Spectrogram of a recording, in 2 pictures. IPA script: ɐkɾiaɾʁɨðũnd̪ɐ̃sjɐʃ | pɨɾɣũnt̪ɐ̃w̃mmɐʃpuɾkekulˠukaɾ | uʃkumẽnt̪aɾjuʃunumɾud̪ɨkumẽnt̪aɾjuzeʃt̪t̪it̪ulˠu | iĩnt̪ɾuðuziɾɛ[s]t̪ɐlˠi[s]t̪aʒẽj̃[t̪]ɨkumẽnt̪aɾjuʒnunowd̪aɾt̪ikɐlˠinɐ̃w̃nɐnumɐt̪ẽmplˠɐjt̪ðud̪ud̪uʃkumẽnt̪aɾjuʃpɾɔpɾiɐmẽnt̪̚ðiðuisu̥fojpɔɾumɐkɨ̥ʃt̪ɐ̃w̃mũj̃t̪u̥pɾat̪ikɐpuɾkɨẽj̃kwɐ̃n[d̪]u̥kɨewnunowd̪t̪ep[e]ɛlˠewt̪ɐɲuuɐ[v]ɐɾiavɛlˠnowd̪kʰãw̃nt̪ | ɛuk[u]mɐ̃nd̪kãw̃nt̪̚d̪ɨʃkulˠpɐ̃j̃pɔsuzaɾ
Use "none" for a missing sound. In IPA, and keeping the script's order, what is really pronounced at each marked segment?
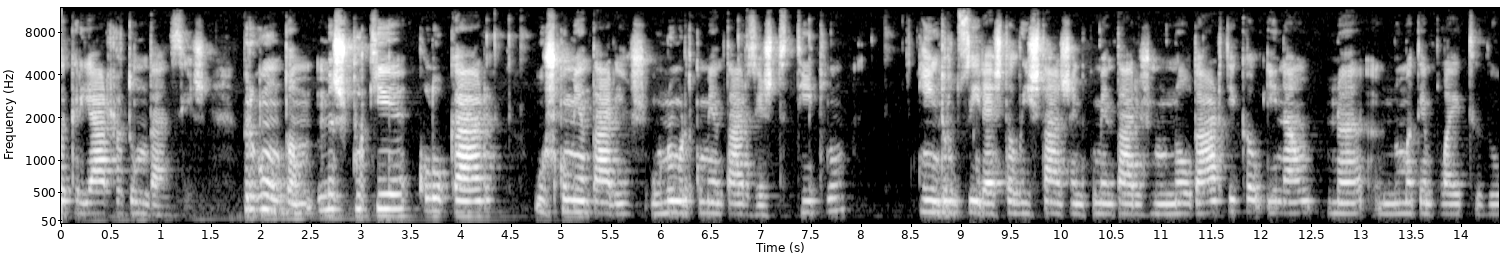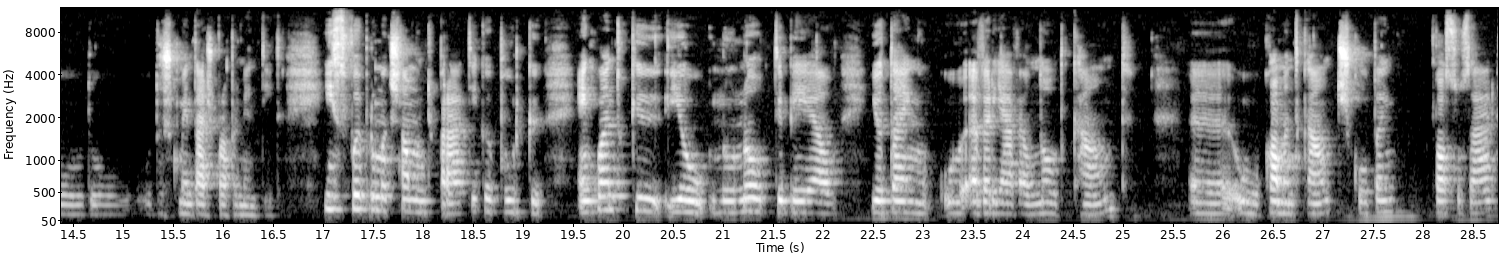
ʃ, ʃ, d̪, t̪, e, v, ɔ

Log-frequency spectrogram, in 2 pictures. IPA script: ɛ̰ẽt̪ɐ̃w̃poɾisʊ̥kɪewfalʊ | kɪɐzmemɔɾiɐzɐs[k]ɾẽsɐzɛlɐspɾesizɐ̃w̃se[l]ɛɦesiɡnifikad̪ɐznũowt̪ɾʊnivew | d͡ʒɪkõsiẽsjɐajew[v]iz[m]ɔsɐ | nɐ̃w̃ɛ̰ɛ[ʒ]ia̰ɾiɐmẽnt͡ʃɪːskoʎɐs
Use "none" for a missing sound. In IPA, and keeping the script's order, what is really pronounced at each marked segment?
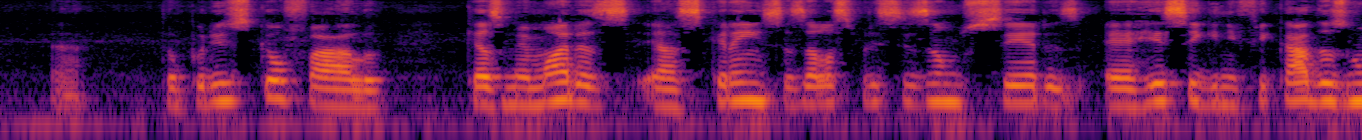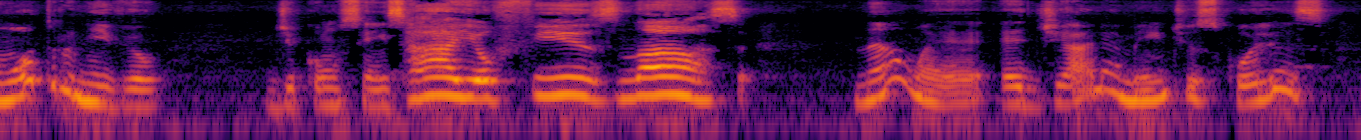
k, ɾ, f, n, d͡ʒ

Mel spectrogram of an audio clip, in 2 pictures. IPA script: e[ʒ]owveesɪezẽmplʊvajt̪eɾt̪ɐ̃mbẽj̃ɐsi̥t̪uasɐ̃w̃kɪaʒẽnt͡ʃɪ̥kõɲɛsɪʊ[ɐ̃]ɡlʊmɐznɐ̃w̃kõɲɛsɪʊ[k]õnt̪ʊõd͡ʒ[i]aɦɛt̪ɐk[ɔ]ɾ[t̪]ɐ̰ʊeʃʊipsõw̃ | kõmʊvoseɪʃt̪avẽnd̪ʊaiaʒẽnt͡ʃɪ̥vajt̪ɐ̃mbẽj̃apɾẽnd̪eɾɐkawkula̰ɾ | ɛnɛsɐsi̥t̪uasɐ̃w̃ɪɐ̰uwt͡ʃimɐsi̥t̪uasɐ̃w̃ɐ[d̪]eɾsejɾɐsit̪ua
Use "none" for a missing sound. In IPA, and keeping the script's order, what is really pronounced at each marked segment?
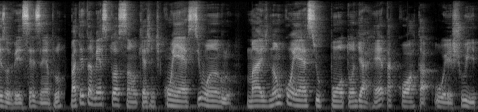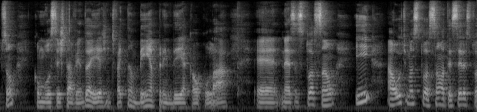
z, ɐ̃, p, ɪ, ɔ, t̪, t̪

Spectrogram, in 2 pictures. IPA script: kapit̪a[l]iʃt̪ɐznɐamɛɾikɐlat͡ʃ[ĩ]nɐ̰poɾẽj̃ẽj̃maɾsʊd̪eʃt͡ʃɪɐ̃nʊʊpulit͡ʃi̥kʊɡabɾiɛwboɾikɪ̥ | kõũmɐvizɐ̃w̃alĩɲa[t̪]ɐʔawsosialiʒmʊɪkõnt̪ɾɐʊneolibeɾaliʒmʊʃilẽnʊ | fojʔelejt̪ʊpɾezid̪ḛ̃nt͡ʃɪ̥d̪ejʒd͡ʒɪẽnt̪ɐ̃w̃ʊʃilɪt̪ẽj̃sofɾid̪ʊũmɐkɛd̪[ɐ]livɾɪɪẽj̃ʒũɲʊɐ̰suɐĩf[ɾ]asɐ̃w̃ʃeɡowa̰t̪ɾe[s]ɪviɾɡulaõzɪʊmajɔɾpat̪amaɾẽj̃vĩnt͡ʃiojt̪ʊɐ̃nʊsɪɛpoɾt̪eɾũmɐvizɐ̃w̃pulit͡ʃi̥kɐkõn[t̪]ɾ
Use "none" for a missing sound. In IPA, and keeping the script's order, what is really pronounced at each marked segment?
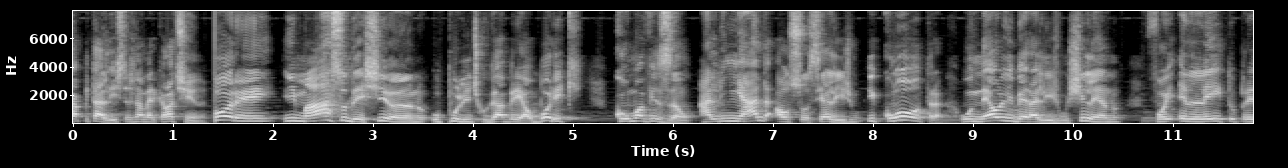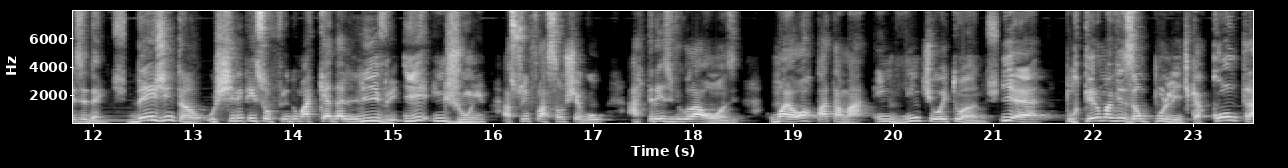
l, ĩ, d̪, ɐ, l, z, t̪

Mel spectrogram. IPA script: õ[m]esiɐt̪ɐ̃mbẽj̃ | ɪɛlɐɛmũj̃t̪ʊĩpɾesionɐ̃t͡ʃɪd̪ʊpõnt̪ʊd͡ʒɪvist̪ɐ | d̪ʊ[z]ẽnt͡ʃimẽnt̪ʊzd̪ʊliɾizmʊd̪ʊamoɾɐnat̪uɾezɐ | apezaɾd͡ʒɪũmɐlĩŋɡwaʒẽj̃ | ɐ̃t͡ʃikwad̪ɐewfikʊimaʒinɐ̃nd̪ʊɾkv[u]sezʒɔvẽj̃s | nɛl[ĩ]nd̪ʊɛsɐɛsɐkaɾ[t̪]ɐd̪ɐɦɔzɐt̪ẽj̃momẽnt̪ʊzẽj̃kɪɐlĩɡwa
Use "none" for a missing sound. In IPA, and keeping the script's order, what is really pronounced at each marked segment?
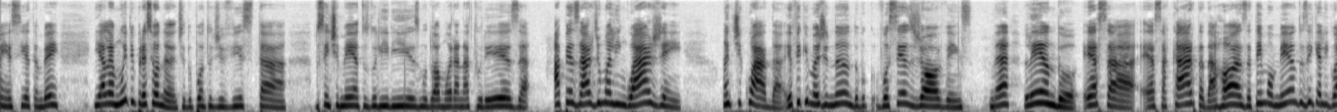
ɲ, s, o, ẽ, t̪

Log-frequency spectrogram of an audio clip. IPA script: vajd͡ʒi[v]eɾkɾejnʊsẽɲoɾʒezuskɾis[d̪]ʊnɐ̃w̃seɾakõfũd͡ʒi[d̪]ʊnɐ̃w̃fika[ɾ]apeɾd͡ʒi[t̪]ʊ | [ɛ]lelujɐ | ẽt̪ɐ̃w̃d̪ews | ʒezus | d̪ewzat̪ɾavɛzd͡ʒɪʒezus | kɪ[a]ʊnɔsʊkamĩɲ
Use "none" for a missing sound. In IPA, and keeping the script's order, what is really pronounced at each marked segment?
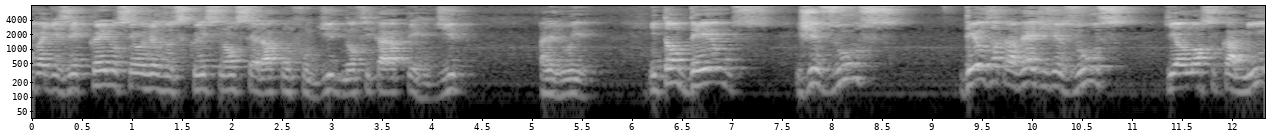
z, t̪, d̪, ɾ, d̪, a, ɛ

